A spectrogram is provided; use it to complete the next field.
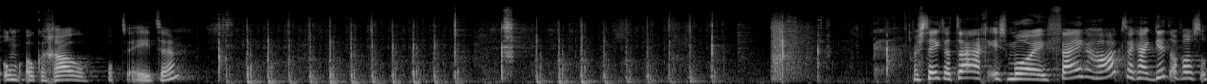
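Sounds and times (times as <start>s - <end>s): knife chopping on wooden board: 2.2s - 8.4s.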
